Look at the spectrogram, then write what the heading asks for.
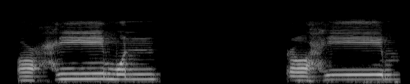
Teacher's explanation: Rohimun rohim itu ada domah tanwin dibaca 2 atau 4 atau 6 harokat. Namanya mat arid li sukun, mat ya disukunkan karena wakof.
